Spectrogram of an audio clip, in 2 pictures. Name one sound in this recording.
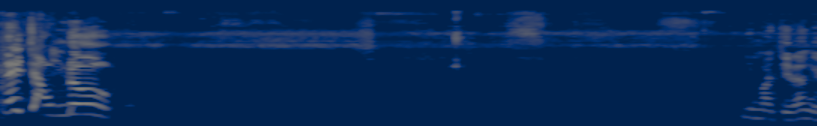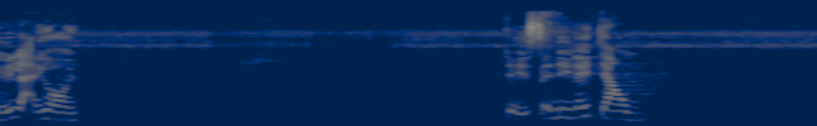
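A young woman speaks up close, upset and pleading.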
